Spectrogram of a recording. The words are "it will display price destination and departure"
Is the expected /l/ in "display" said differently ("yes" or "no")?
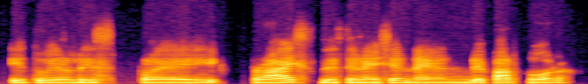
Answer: no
